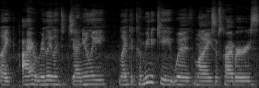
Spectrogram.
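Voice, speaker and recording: Someone with a Korean accent speaks at a moderate pace with ordinary pitch variation and audible room echo. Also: woman. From South Korea. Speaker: YouTuber. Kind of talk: casual vlog talk to camera. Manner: conversational, with fillers.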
